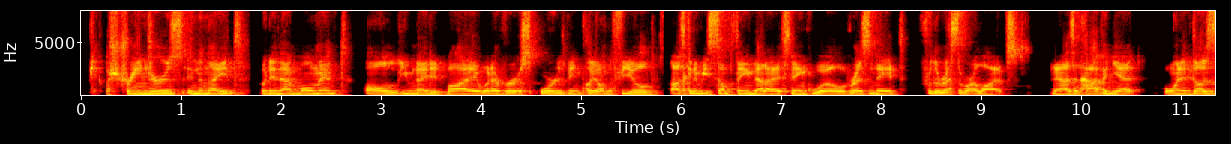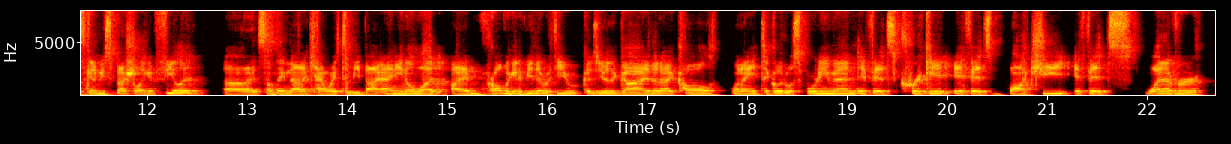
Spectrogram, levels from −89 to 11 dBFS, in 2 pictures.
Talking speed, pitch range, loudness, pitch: 265 wpm, 120-135 Hz, -19 LUFS, 125 Hz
